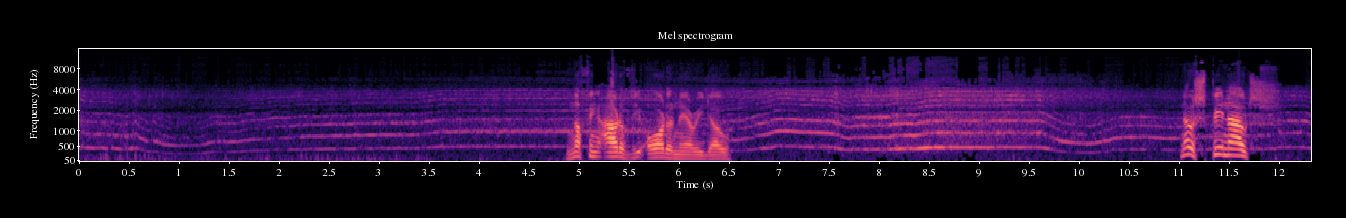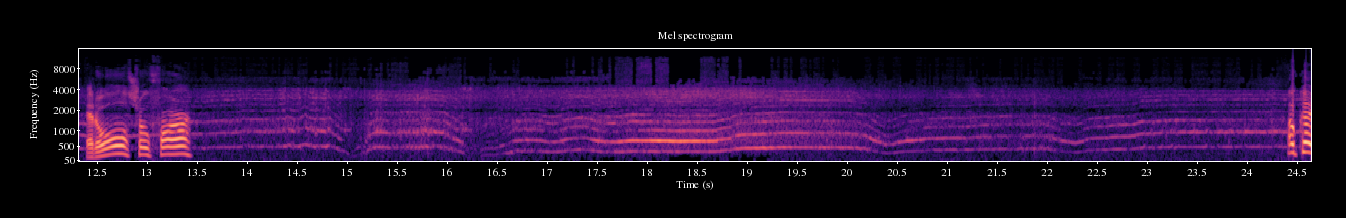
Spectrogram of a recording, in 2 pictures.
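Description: A small motor whines high, rising and falling in pitch as a model boat races.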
